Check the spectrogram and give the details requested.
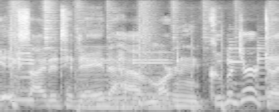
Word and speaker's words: Kuppinger: If it's about the correct pronunciation, it would be Martin Kuppinger, but most struggle with that, so just go ahead the way you prefer.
